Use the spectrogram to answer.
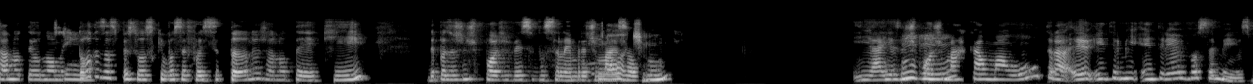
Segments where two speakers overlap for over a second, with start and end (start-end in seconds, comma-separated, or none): none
